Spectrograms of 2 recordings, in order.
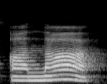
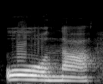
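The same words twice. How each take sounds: First: Она as 'a-NA', first vowel reduced to 'a'; она stressed at end. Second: Она with a full first 'o', 'oh-na'; spell-read она with a clear O; она as spelt. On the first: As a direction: stress the last syllable of она, opening with 'a'. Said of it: "because the last syllable is stressed". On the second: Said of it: "we don't pronounce она". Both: Shown as a demonstration.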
